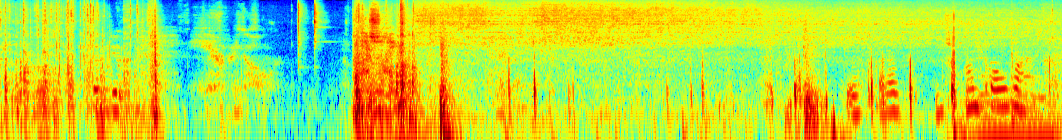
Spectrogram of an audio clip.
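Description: Handling noise from a phone being carried and moved about: rustling and scattered knocks, with a steady hiss that starts suddenly about three and a half seconds in.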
